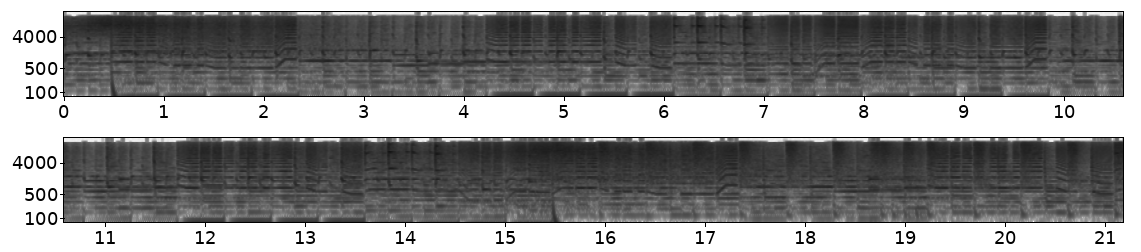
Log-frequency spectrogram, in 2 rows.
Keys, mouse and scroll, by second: 0.3 Escape, 2.5 Return, 3.6 click, 5.8 click, 6.6 Escape, 9.4 click, 11.0 click, 13.4 2, 13.8 0, 14.2 Return, 14.8 2, 15.2 0, 15.6 Return, 16.9 Escape, 19.0 click.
